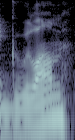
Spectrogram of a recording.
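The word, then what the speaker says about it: Ghulam: Gulam. I was told I was told that it's the second syllable that needs to be emphasized.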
